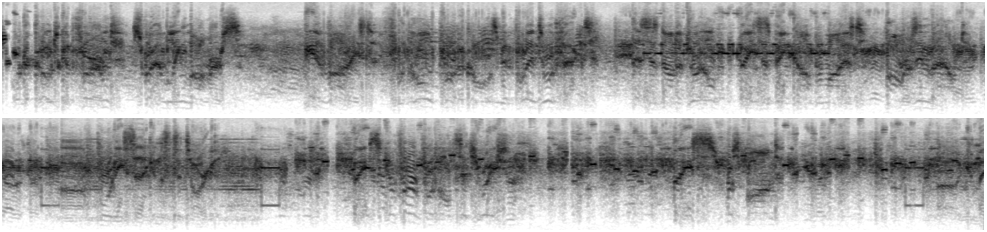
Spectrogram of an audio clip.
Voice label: radio chatter; xwire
